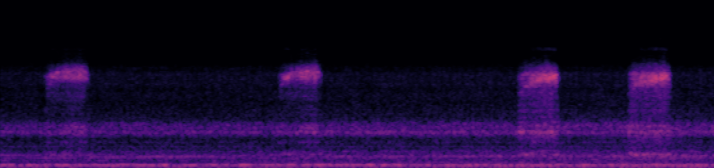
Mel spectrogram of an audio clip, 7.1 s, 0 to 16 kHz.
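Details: Owls at their nest on 6 September 2011 just after midnight while food is delivered; four short raspy hisses, two widely spaced, then two closer together, with a background hum throughout.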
